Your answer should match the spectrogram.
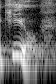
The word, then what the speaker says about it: Kyle: If you knew me, even though my name is spelled as though you should pronounce it Kyle, that's not how you pronounce it. It's actually Keel.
